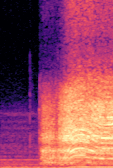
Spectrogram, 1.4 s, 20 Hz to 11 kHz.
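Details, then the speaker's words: DeWalt palm sander running with a harsh, gritty, strained high-pitched grinding roar after one drywall sanding job of under 1,200 sq ft. The owner blew it out, but drywall dust sucked into the motor has seized it. It barely runs. "Oh! That sounds absolutely terrible. That's the most life I got out of this thing."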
